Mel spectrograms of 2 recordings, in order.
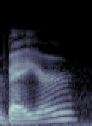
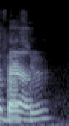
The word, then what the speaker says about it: Bayer: Professor Bayer. Is that how you say his name? You're like, no. Okay, who? So how do you say it? – My hair? What? – Professor? – Professor? Bear. Like, bear.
